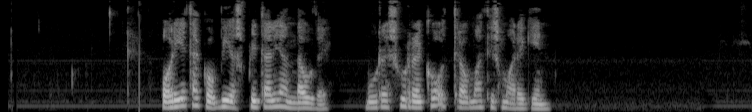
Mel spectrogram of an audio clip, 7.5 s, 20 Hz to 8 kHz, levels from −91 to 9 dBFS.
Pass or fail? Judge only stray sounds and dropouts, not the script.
pass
